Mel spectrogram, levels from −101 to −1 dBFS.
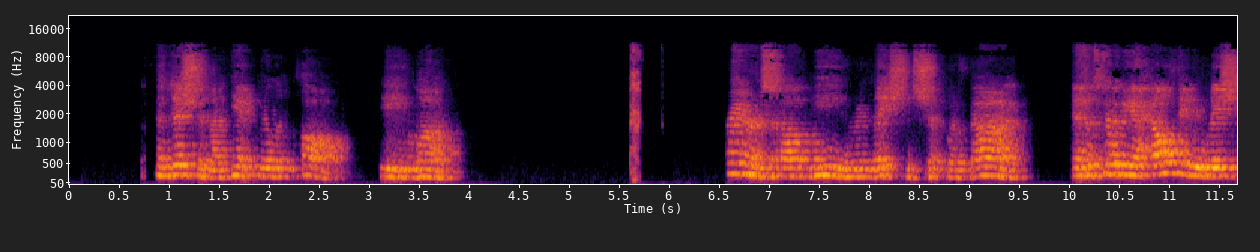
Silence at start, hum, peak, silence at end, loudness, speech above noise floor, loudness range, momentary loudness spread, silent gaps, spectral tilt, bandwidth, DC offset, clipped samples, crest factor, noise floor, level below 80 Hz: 0.85 s; none; -10 dBFS; 0 s; -27 LUFS; 64 dB; 7 LU; 14 LU; none; -5.5 dB/octave; 11.5 kHz; under 0.1%; under 0.1%; 18 dB; -89 dBFS; -74 dBFS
